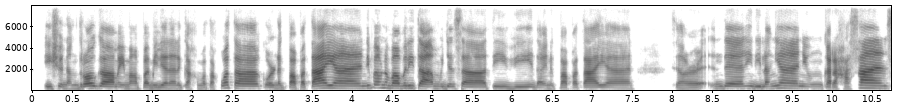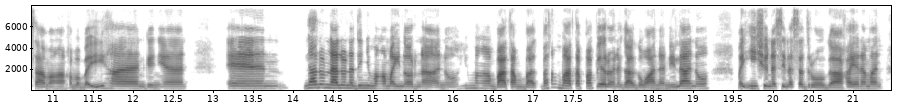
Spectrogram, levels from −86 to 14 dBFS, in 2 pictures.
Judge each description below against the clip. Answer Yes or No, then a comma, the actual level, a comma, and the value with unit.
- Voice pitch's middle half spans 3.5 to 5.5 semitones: Yes, average, 3.8 semitones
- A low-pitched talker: No, high, 205 Hz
